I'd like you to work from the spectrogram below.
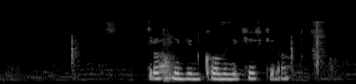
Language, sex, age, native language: Icelandic, female, 18-19, Icelandic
